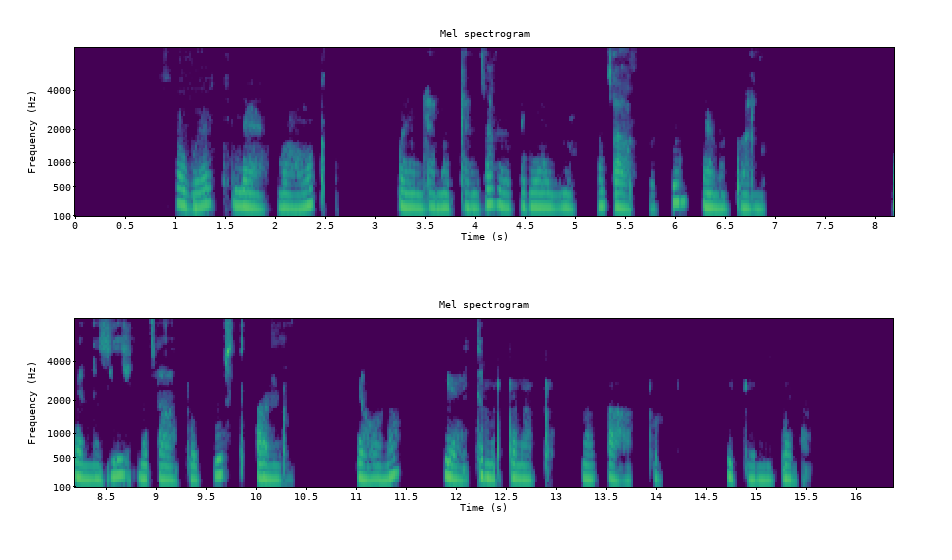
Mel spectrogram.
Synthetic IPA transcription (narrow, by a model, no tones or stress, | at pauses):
səwot͡ʃːləmawɔkʼ | wɔjɪmləməɡ̥ənzəβbət̪ʰələjajːuməsʼahafot͡ʃːʊnjanəbalːu | bənːəzihməsʼahafot͡ʃːwʊst̪ʼand̪u | jɛho̞nəw | jɛt̪ʰɨmɨɾd̪ənakː | məsʼahaft̪ʰʼot͡ʃ | jɪɡəɲːɪbət̪ʼal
